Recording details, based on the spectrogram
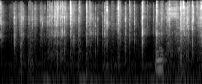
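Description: Sturdy plastic trading card packs from a Rise TCG Alpha display crinkle and crunch as they are torn open, a busy, close rustling that runs the whole time with brief tearing bursts, while a voice speaks quietly underneath.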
